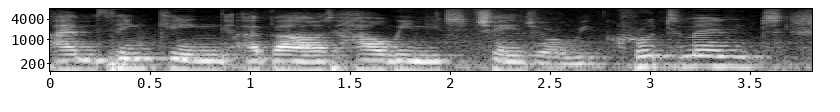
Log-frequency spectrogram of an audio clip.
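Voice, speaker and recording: A man with a medium pitch and ordinary pitch variation talks in a room with audible echo and noticeable background noise. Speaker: learning and development executive, panelist. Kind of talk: panel discussion. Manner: halting, many fillers.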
